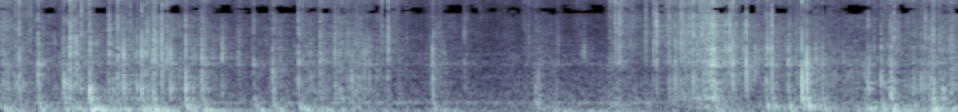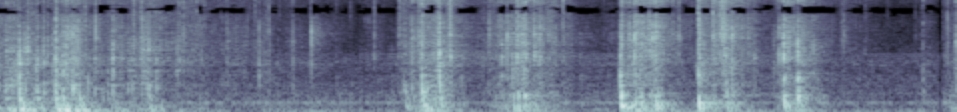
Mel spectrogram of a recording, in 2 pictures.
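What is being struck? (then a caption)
Ball of layered plastic tape. A large rainbow ball of solid layered plastic tape is held by hand and sliced with a metal craft knife. Dense crinkling and crackling come in bright bursts, with sharp tearing snaps as the blade cuts through the tape layers.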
